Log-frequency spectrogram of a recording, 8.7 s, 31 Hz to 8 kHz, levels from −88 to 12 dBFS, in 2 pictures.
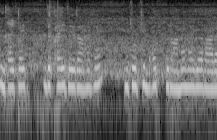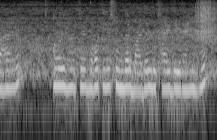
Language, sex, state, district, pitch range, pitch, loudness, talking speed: Hindi, female, Bihar, Jamui, 240-265 Hz, 250 Hz, -16 LUFS, 180 wpm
